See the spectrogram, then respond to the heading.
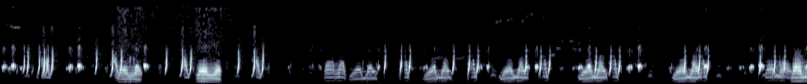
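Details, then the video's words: Common quail giving bright, clipped whistled notes in quick groups, mixed with harsher, buzzy nasal bursts, several per second, with short pauses between phrases; quail call used for hunting on moonlit nights. "بٹیر کی آواز چاندنی رات کیلئے quail bird sounds for hunting common quail bird bater"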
